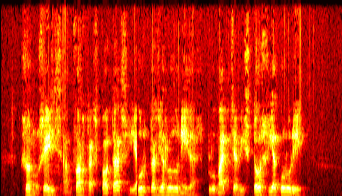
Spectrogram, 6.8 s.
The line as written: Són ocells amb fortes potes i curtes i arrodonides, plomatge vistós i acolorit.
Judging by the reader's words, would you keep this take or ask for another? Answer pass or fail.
pass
